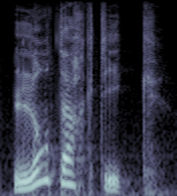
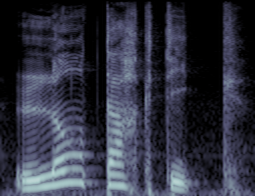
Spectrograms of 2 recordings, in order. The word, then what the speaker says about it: l'Antarctique: Remember, Q-U-E here, it's K. Okay, so tic. L'Antarctique, l'Antarctique.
